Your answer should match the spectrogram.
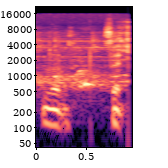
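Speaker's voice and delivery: ordinary talk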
